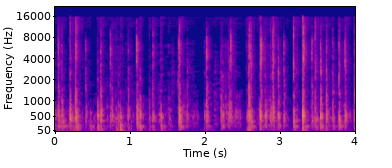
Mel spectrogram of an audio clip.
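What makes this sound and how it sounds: A large white plastic milk bottle is held sideways and tapped and scratched along its body with fingertips and nails. About 29 quick, irregular, dry taps sound hollow and mid-pitched, near 500 Hz, with almost no ring, mixed with bright scratchy brushes between them. It comes across as quiet, close, keyboard-like clicking.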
